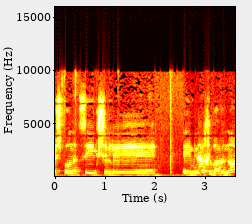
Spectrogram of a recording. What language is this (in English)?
Hebrew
